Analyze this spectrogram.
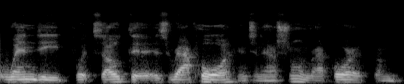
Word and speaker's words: rapport: It's rapport, a French word. And it's And it, spelled Rapport, so that's why you were joking about it, because it ends yes, in a yes. T, but it's a silent T for the French word, right?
